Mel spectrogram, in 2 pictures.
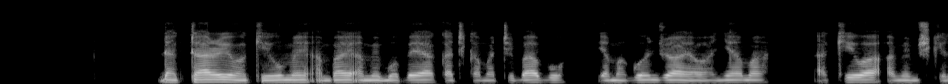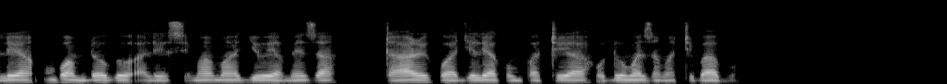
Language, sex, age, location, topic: Swahili, male, 18-24, Dar es Salaam, agriculture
